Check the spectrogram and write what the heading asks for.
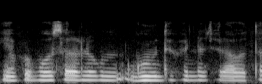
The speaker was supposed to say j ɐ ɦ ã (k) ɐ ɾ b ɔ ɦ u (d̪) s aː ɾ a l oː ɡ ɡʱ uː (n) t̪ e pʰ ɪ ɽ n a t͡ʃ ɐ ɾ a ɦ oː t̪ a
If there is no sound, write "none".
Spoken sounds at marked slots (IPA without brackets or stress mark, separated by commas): p, t̪, m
